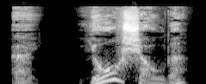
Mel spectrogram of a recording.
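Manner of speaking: ordinary delivery, nothing marked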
